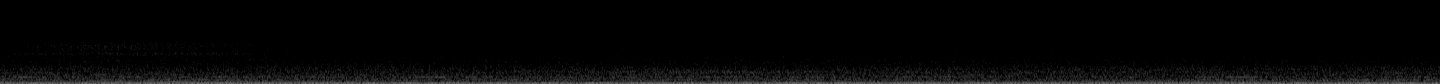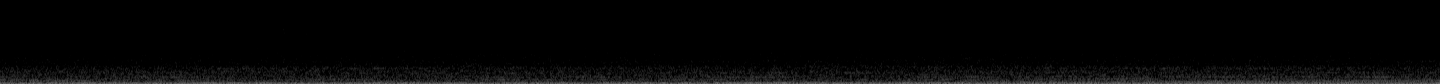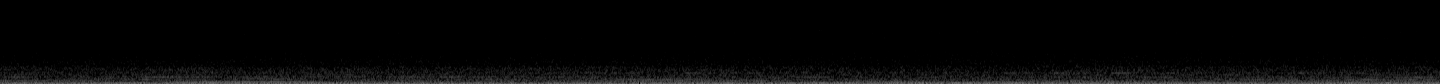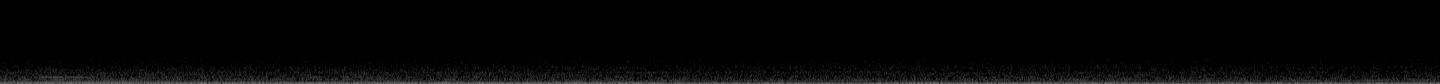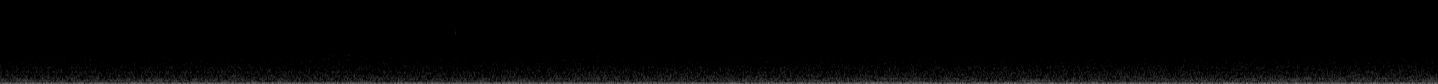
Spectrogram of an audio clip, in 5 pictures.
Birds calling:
Red-bellied Woodpecker (Melanerpes carolinus)

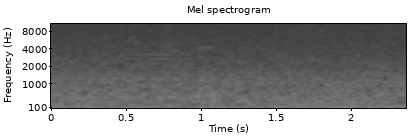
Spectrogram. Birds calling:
Red-breasted Nuthatch (Sitta canadensis)

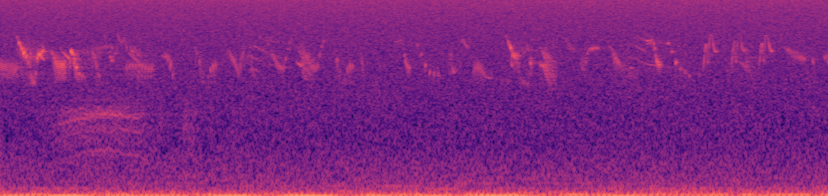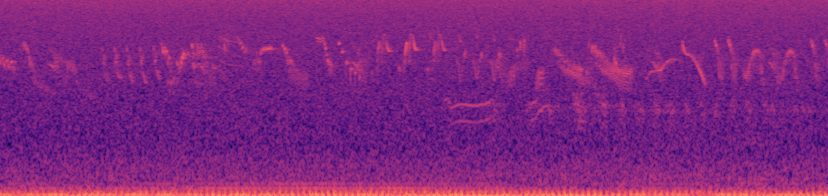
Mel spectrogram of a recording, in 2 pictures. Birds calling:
Erckel's Francolin (Pternistis erckelii)
Hawaii Amakihi (Chlorodrepanis virens)
Eurasian Skylark (Alauda arvensis)

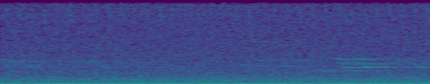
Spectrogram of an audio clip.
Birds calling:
Wood Thrush (Hylocichla mustelina)

